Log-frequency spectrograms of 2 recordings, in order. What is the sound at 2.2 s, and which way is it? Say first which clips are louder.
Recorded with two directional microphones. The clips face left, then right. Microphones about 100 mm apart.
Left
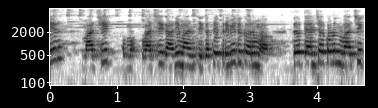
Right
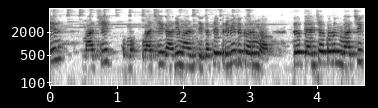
Speech: left 2 dB; 55° left (ahead or behind).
